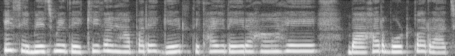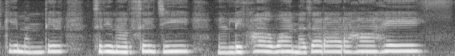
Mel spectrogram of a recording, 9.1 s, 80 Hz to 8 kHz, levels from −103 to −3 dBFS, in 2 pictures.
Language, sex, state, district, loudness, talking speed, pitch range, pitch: Hindi, female, Rajasthan, Jaipur, -16 LUFS, 165 wpm, 250-270 Hz, 265 Hz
